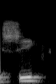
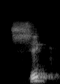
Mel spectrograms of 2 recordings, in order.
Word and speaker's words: Sikh: of the sikh faith some say seek but the proper pronunciation is sick and i'm reading this passage because we have just commemorated 9 11.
